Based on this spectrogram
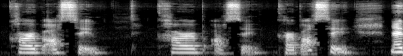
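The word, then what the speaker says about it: Cá as tú: Where are you from is Carb Osu. Carb Osu.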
